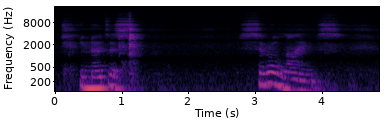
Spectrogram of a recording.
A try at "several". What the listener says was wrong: Several, not seven.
